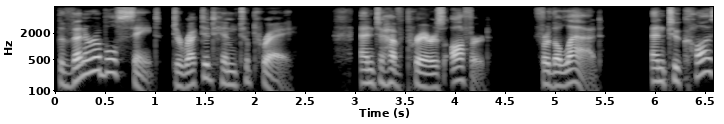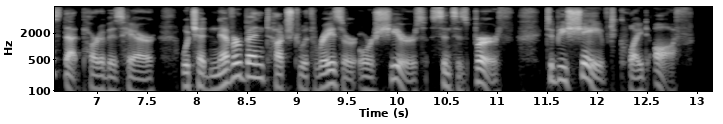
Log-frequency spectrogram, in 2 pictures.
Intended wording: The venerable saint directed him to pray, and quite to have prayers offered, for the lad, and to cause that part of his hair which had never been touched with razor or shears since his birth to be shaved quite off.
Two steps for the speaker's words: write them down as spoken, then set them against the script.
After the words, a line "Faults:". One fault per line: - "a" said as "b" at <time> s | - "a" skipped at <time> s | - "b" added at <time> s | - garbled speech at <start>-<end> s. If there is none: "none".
The venerable saint directed him to pray, and to have prayers offered, for the lad, and to cause that part of his hair which had never been touched with razor or shears since his birth to be shaved quite off.
Faults:
- "quite" skipped at 3.2 s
